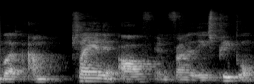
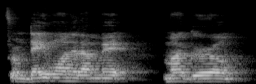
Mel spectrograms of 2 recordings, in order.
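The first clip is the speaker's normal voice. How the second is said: normal talking voice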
